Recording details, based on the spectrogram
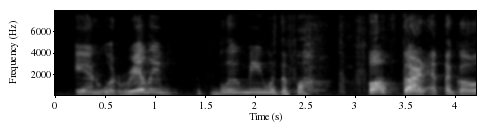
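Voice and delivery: speaking through laughter, laughing through the words. Reviewing a terrible game for the Cowboys, laughing while talking. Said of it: "I really have to laugh to keep from crying".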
